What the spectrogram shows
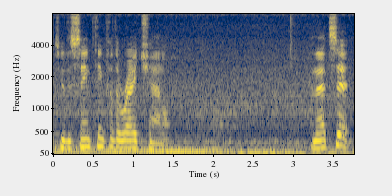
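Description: At a moderate pace and in a slightly high voice, a man gives an informal, step-by-step demonstration of equipment calibration in plain-spoken language. A clear background hum or ambient noise accompanies the recording.

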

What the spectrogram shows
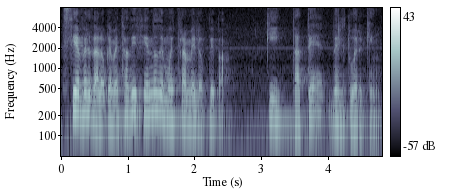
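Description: A woman's voice: deep voice, moderate pace, close to an everyday voice. A woman voicing a controlling, sulky teenage boy who talks in whiny, guilt-tripping slang. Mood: accusing.

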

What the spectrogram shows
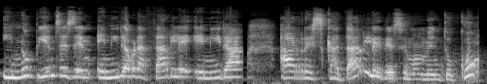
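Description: High-voiced woman with heavy vocal fry. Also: normal speed, music in the background. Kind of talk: emotional video commentary.

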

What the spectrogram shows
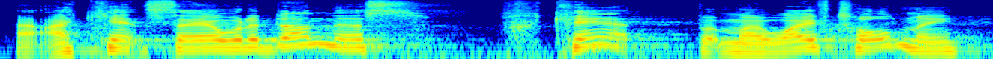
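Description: A man's voice: expressive, brisk. Man preaching a story-filled sermon. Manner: retells stories, drops low and soft for quoted lines. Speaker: guest preacher. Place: church sanctuary.

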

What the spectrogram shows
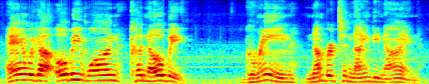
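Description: A man hosts a trading card break, chatting casually while opening packs. He's upbeat, then drifts into mumbling to himself. His high-pitched voice is a bit bright and a little slow.

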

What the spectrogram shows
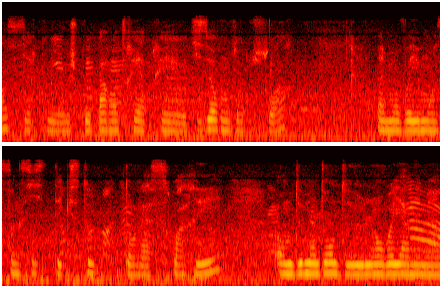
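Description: A woman's voice: mid-range voice, very noisy. A young woman chatting casually while giving a tour of her home, with plenty of fillers and asides. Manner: chatty, coos at her dog. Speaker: vlogger.

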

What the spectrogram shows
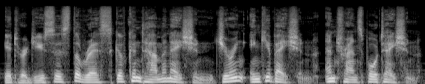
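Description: A man narrates a scripted promotional voice-over for a product, speaking in short, deliberate, presentational phrases. His voice is on the low side and breathy, with big pitch swings, over background music.

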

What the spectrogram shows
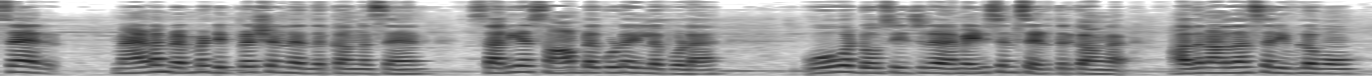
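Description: A woman voicing a calm, firm hospital doctor in a cartoon, speaking in a measured, reassuring way. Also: high-pitched, voice pushed down, close to an everyday voice. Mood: grave. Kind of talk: cartoon voice acting.

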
